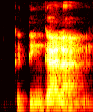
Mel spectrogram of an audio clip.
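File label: "ketinggalan", Malay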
